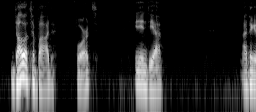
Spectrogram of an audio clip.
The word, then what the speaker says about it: Daulatabad: a doubt without a doubt so that was do doad for excuse me I've been saying it wrong dbad fort in India I think it's near Delhi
